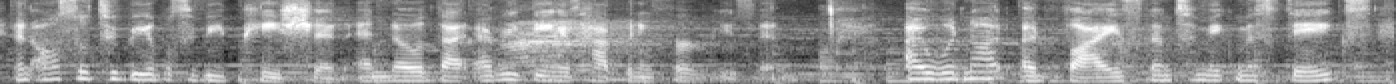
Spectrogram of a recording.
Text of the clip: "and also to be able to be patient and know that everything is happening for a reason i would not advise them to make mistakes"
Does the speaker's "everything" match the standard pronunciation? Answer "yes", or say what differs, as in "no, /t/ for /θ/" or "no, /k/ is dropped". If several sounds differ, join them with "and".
yes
